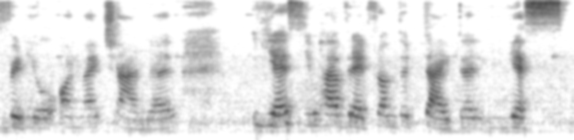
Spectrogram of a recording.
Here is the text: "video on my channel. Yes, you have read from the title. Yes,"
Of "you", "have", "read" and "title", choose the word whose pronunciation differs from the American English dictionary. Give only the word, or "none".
none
